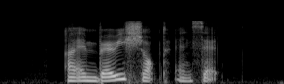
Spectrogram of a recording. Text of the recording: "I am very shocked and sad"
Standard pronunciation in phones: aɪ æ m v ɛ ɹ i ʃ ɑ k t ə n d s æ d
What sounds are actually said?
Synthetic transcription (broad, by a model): aɪ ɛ m v ɛ ɹ i ʃ ɑ k t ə n s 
